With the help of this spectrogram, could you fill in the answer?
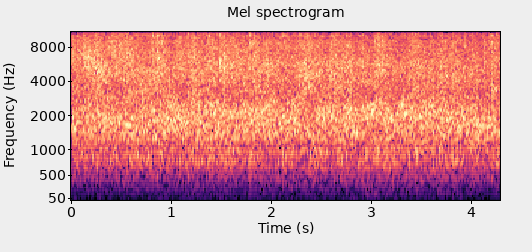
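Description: Sustained applause from a sizable audience for candidates at an evening event at a church, steady and loud throughout, a dense wash of many hands clapping with no single claps standing out and no voices on top.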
